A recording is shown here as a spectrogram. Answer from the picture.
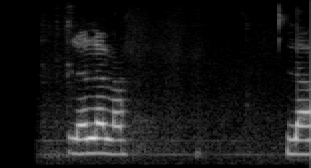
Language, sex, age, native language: Icelandic, female, 18-19, Icelandic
